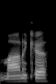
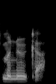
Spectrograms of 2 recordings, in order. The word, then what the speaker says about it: Manuka: So you said Manuka at first, and everywhere around the world it's Manuka. But I think it really comes from New Zealand, Manuka honey, etc. That's the way it's pronounced. However, the urban myth here is that when the Queen came for the Jubilee, what, 77 or something like that, she pronounced it Manuka.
